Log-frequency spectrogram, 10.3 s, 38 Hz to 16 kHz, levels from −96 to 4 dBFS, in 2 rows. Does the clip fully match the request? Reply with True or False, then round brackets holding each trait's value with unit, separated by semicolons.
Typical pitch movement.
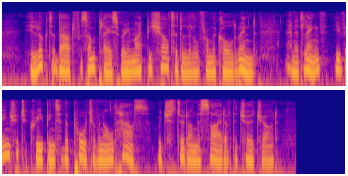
True (3.9 semitones)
